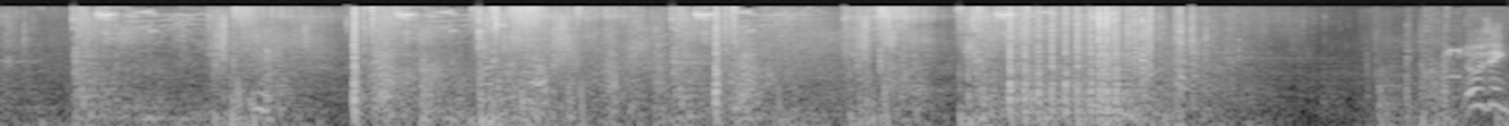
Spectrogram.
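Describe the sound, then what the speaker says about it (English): A bombing run airstrike in a video game pounds continuously, with dense rumbling explosions, sharp cracks and crashing impacts layered over one another for about ten seconds before easing off briefly near the end. "Friendly bombing run clearing the way."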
